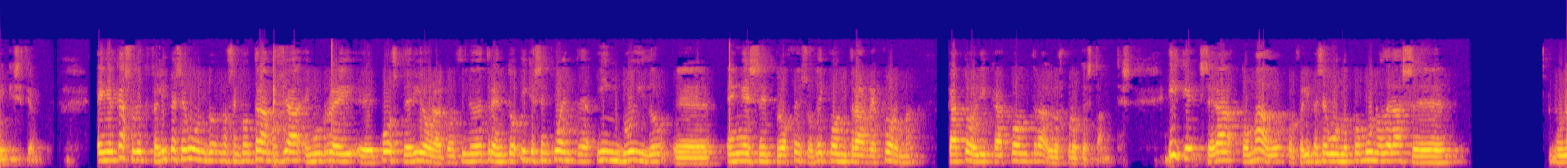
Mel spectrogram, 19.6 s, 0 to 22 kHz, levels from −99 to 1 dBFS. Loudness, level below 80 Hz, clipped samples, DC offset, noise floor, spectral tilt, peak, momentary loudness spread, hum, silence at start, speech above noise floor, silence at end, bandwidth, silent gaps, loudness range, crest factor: -11 LUFS; -54 dBFS; under 0.1%; under 0.1%; under -90 dBFS; -7 dB/octave; 0 dBFS; 7 LU; none; 0 s; over 80 dB; 0 s; 7.8 kHz; 1.14-1.21 s, 11.71-11.85 s, 18.40-19.27 s; 3 LU; 10 dB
